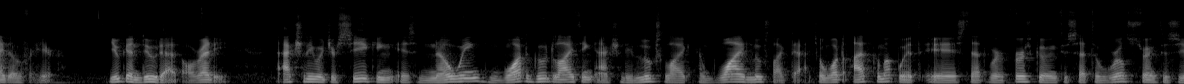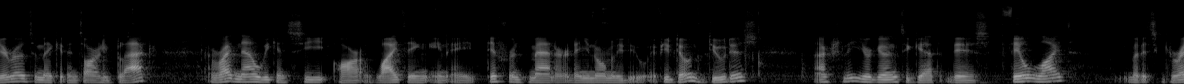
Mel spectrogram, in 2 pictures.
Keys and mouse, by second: 1.7 x, 2.7 shift+middle drag, 3.0 click, 11.2 click, 13.1 click, 14.0 g, 18.9 click, 23.0 middle click.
